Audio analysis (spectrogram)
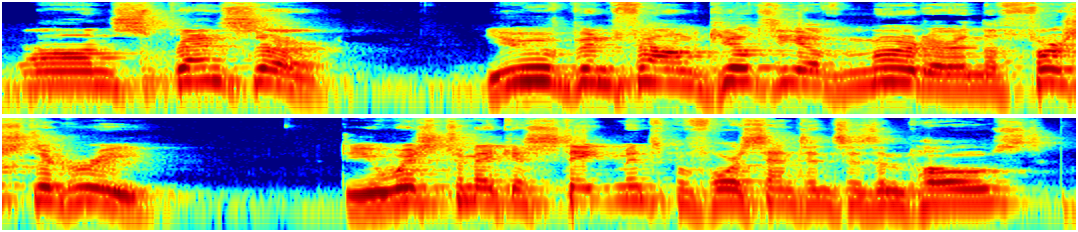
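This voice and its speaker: A man's voice: high voice, moderate pace, fairly bright tone, slight background noise, rough recording. A young man acting a stern judge and narrator in a vintage radio drama, speaking formally and with measure. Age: young adult. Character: stern, unmoved male judge, husband and brooding narrator.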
